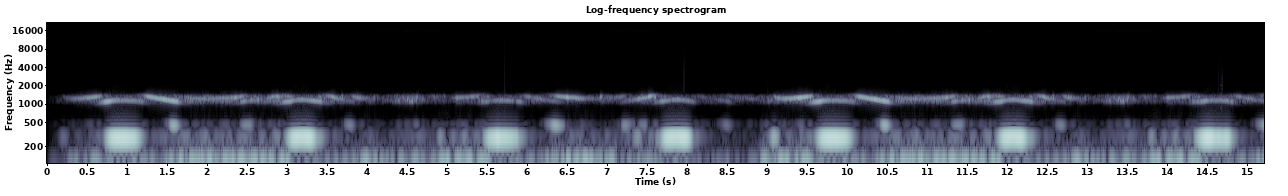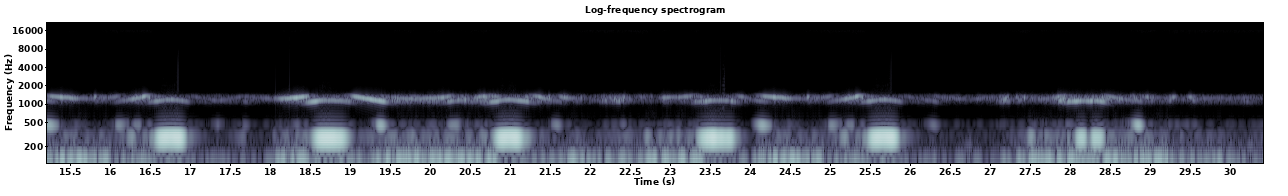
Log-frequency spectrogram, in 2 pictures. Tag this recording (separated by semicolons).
ambiance; background; creepy; disturbing; effect; haunted; horror; scary; sound; terror; weird; whale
